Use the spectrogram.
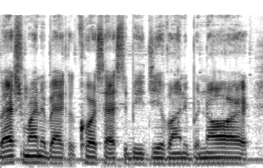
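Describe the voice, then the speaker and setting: At a moderate pace, a man with an ordinary speaking voice and fairly low pitch talks with lively intonation. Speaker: gaming YouTuber. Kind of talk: gameplay commentary.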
